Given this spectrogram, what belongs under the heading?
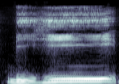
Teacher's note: Mad sililah qasirah panjangnya juga dua harakat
